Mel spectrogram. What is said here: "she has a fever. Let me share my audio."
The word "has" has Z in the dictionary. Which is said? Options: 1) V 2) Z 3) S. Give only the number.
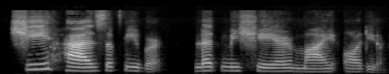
2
